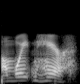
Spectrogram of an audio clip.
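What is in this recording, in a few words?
waiting here, female; vo; Counter Strike Model Pack; CS:GO; seal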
